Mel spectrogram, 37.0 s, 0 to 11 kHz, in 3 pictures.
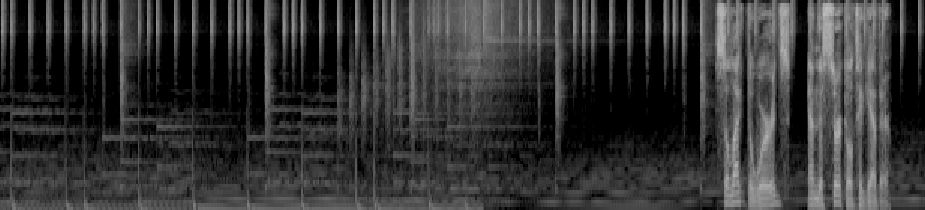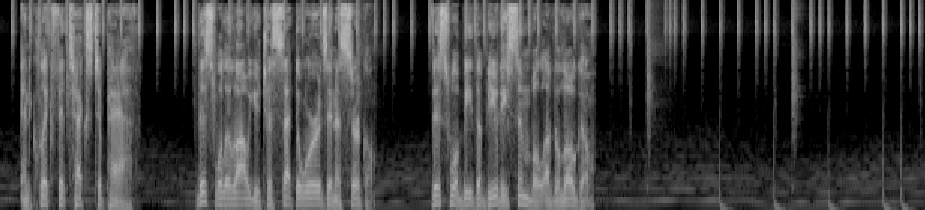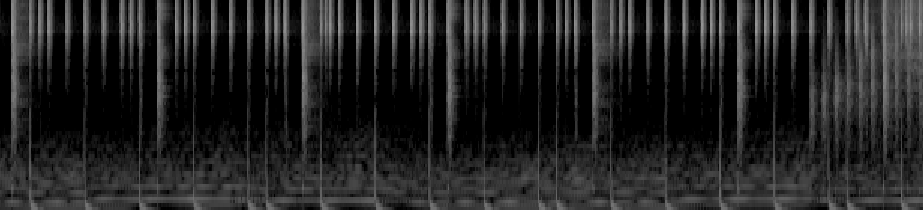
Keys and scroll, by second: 27.9 s, 28.1 p, 29.0 s, 29.2 space.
